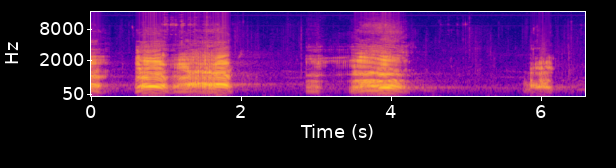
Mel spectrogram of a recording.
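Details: Camel grunting loudly outdoors, with throaty, gurgling groans of about a second each, a faint low drone between them and a short final grunt.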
